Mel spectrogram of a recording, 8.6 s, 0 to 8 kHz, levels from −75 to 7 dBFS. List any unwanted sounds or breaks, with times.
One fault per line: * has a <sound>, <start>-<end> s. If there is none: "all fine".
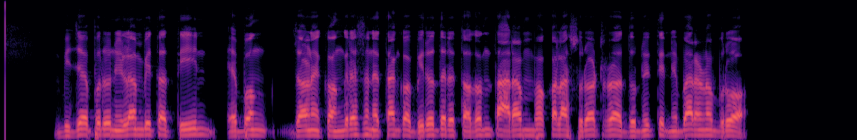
all fine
